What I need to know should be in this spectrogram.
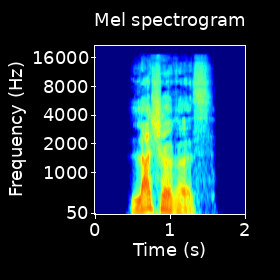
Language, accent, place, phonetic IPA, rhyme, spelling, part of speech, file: German, Germany, Berlin, [ˈlaʃəʁəs], -aʃəʁəs, lascheres, adjective, De-lascheres.ogg
- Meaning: strong/mixed nominative/accusative neuter singular comparative degree of lasch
